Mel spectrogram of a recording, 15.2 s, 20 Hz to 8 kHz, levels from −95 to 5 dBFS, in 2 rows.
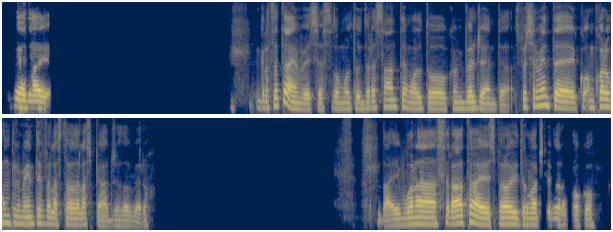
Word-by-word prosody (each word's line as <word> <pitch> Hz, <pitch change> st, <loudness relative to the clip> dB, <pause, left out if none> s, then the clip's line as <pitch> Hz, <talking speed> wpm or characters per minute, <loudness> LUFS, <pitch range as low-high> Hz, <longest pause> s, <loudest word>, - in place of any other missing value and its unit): Beh, 150 Hz, -3 st, +6 dB
dai 135 Hz, -2 st, +4 dB, 2.6 s
Grazie 135 Hz, +4 st, -4 dB
a -, -, -10 dB
te -, -, +5 dB
invece, 110 Hz, -2 st, -4 dB
è 110 Hz, -, -7 dB
stato 120 Hz, +1 st, -8 dB
molto 120 Hz, +1 st, -7 dB
interessante, 145 Hz, +5 st, -3 dB
molto 115 Hz, -1 st, -2 dB
coinvolgente, 120 Hz, -4 st, -3 dB
specialmente 155 Hz, -7 st, +2 dB
co -, -, -5 dB
ancora 155 Hz, +2 st, +2 dB
complimenti 145 Hz, -2 st, -4 dB
per 135 Hz, -2 st, -4 dB
la 120 Hz, -, -1 dB
storia 120 Hz, 0 st, -2 dB
della 120 Hz, +1 st, -1 dB
spiaggia, 100 Hz, -3 st, -8 dB
davvero. 100 Hz, -1 st, -9 dB, 2.8 s
Dai, 110 Hz, +3 st, -2 dB
buona 130 Hz, +1 st, +4 dB
serata 145 Hz, +4 st, +4 dB
e 125 Hz, -1 st, +4 dB
spero 130 Hz, +1 st, +2 dB
di 130 Hz, -, +3 dB
trovarci 120 Hz, 0 st, -3 dB
tra 125 Hz, -2 st, -4 dB
poco. 110 Hz, +1 st, -8 dB
125 Hz, 120 wpm, -21 LUFS, 120-135 Hz, 2.8 s, Beh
